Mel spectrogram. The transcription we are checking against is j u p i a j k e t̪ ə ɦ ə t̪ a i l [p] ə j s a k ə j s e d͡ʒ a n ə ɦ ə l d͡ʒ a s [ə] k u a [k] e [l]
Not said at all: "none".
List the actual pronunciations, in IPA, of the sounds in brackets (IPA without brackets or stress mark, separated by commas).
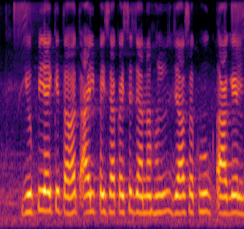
p, ə, ɡ, l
